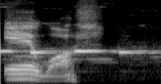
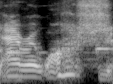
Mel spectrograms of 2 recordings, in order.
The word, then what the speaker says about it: Erewash: Which, until a couple of days ago, we have been pronouncing earwash. It's Erewash. Yeah.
